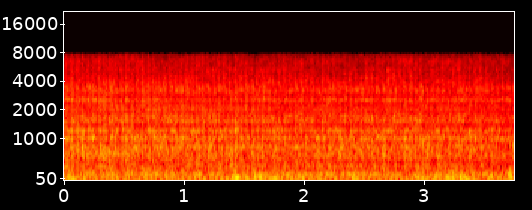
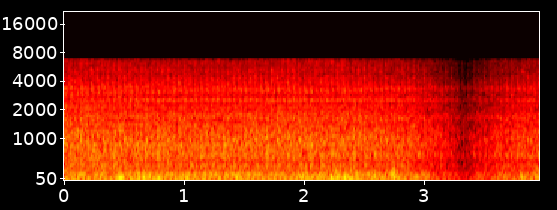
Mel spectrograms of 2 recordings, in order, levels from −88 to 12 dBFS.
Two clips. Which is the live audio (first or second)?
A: second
